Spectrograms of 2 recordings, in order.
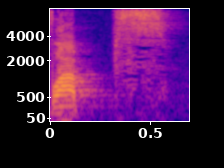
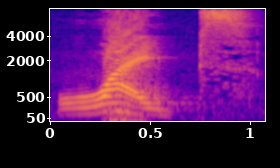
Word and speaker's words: wipes: So, moun yo souvent prononce, people usually pronounce it as waps. Moun yo souvent dit waps for the noun. M'a parlé de nom. Waps. Est-ce que c'est comme ça le prononcer? Non, il pas prononcé comme ça, il prononcé comme wipes.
